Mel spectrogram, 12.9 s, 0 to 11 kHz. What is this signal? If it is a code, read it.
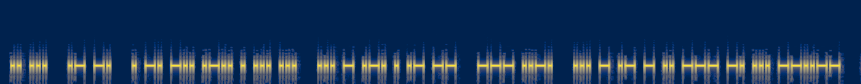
Morse code, heard as a keyed tone, about 25 wpm, 600 Hz. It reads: IS AN ENDLESS STREAM OF STATIONS,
